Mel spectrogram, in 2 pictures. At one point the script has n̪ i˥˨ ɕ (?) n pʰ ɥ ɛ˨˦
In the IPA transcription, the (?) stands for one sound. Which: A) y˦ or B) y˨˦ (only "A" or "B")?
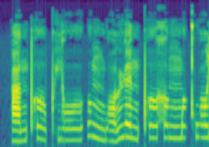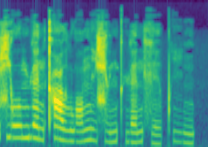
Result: B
